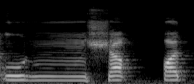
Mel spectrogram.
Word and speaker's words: انشقت: دیتے ہیں۔ تو اس چیز کا دھیان رکھیں کہ تا میں بالکل ہی آواز کے اندر ٹکراؤ پیدا نہ ہو، بلکہ یوں پڑھیں گے۔ پھر سے سماعت فرمائیں، اذا السماء انشقت، اور اس کا ہجے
